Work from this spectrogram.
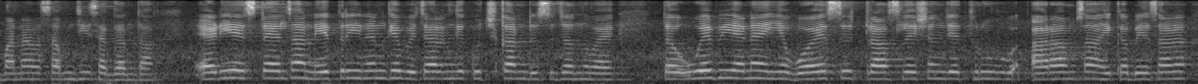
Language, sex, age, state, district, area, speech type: Sindhi, female, 60+, Rajasthan, Ajmer, urban, spontaneous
